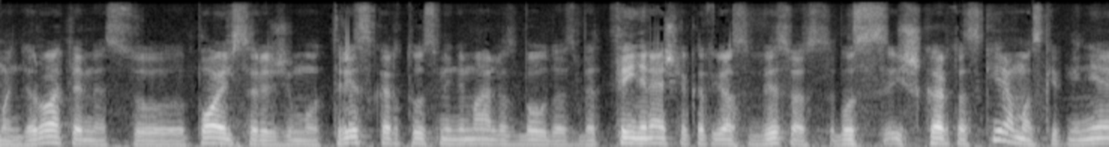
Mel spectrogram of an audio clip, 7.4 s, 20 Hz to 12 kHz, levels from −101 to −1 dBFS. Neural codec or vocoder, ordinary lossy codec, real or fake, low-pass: none; AAC, 32 kbps; real; 10.8 kHz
